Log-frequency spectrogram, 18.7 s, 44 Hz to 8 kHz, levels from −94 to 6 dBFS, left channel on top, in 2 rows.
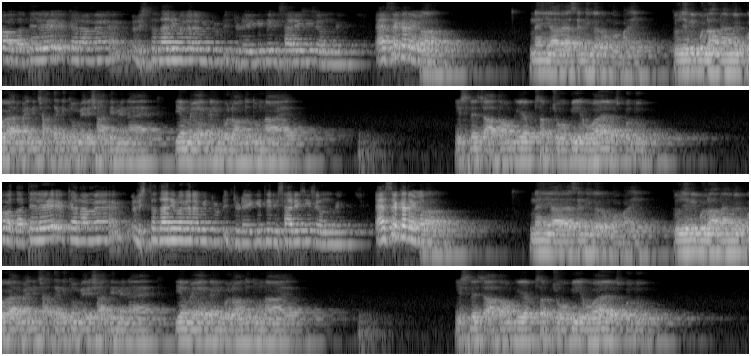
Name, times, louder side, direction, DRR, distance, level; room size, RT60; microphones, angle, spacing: voice 1, 0.0-4.3 4.7-5.5, right 3 dB, 65° right, 7 dB, 0.3 m, -29 dB
voice 2, 6.6-8.0 8.4-11.2 11.5-13.0 15.0-17.4, right 1 dB, 35° left, 0 dB, 0.6 m, -29 dB
3.1 x 2.3 x 3.8 m, 1.2 s
head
